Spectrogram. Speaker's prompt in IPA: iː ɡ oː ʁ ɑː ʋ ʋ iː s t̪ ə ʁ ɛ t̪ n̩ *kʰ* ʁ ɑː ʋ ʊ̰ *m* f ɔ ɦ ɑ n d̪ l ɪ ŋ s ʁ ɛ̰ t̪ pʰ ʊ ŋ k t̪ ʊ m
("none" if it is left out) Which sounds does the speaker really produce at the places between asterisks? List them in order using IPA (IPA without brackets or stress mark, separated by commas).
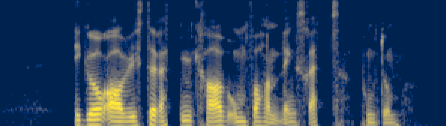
kʰ, m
